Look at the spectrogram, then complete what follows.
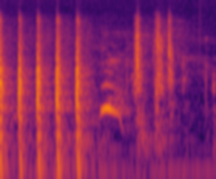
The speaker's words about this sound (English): Well, Costello, here's the first place that advertised for a babysitter. Go ahead, knock on the door.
